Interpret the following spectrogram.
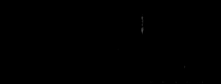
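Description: Near silence broken by a few faint clicks in the second half, the clearest about a second and a half in: small oracle cards being handled and shuffled in the hands.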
